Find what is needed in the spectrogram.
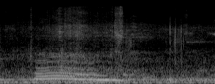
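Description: A woman's long, drawn-out hesitation sound "à", sliding down in pitch and lasting nearly a second, over a low background rumble.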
